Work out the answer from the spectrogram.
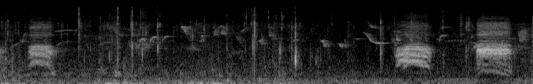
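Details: Crows competing for food: three loud, rasping caws, one early and two near the end, separated by a stretch of softer chirps and clicks from other birds.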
